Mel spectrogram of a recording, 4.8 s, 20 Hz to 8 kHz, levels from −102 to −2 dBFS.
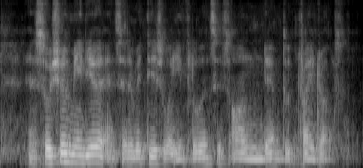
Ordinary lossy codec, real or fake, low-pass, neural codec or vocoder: none; fake; none; codec, 16 kHz, 4.8 kbps, FACodec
